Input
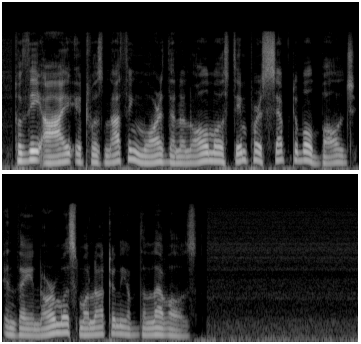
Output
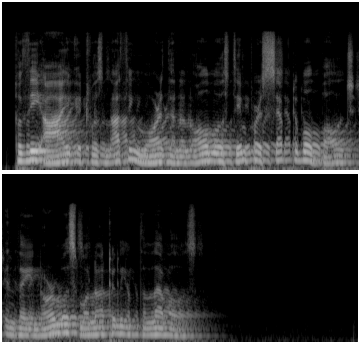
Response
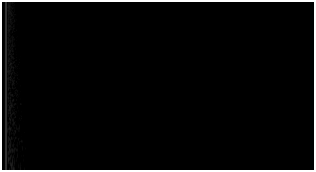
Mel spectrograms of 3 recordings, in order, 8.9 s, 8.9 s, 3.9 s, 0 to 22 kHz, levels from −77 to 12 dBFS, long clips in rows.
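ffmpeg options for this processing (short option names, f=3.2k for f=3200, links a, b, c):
-filter_complex "[0:a]agate=range=-23dB:threshold=-39dB:ratio=16:detection=peak,asplit=2[a][b];[b]adelay=101,lowpass=f=1.3k:p=1,volume=-7dB,asplit=2[c][d];[d]adelay=101,lowpass=f=1.3k:p=1,volume=0.47,asplit=2[e][f];[f]adelay=101,lowpass=f=1.3k:p=1,volume=0.47,asplit=2[g][h];[h]adelay=101,lowpass=f=1.3k:p=1,volume=0.47,asplit=2[i][j];[j]adelay=101,lowpass=f=1.3k:p=1,volume=0.47,asplit=2[k][l];[l]adelay=101,lowpass=f=1.3k:p=1,volume=0.47[m];[a][c][e][g][i][k][m]amix=inputs=7:normalize=0,acrossover=split=610|880[n][o][p];[o]acompressor=threshold=-41dB:ratio=6[q];[n][q][p]amix=inputs=3:normalize=0,volume=-2dB"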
